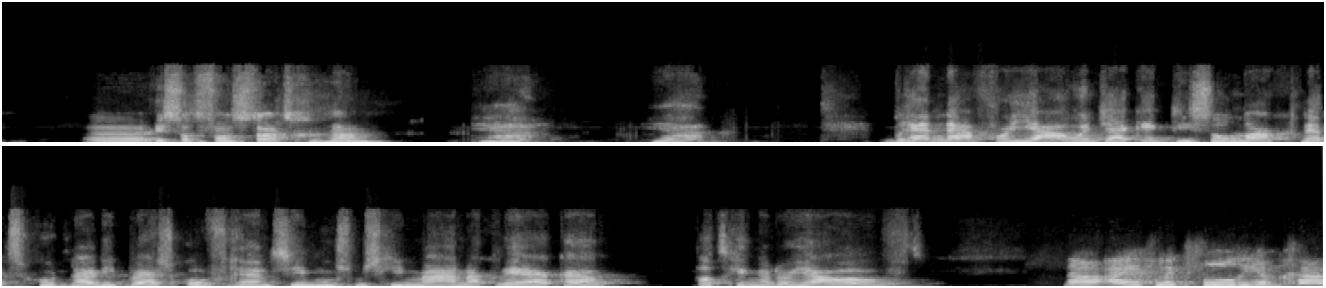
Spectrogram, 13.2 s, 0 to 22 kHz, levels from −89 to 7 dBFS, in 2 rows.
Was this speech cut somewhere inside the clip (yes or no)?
no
